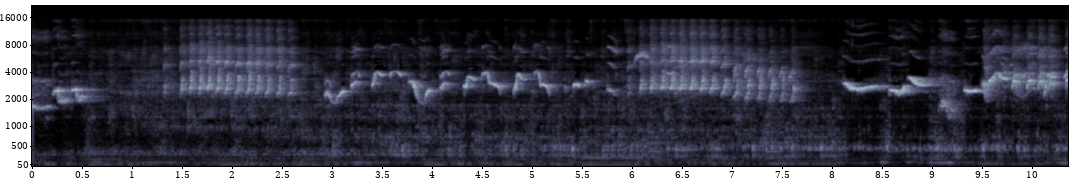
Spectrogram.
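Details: Male orange-headed thrush singing loudly and roughly in a cage, as in the wild: two long buzzy rattling bursts alternating with twisting whistled warbles, with a faint hum beneath.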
